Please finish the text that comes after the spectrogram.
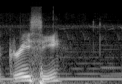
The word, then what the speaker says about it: Gracie: Now Gracie, there's two E's, so it is pronounced Grace E, has her choice.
